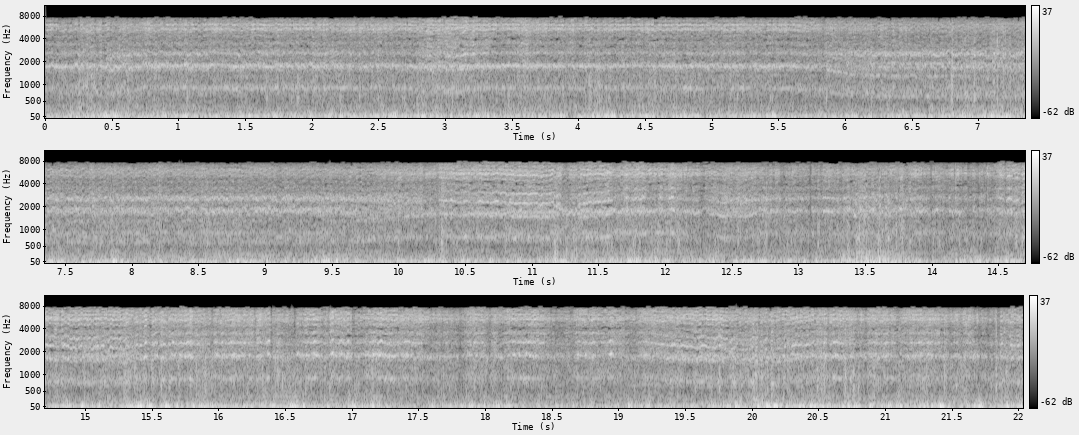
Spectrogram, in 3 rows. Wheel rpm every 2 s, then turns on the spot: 230, 230, 230, 210, 200, 210, 220, 230, 230, 230, 230.
none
